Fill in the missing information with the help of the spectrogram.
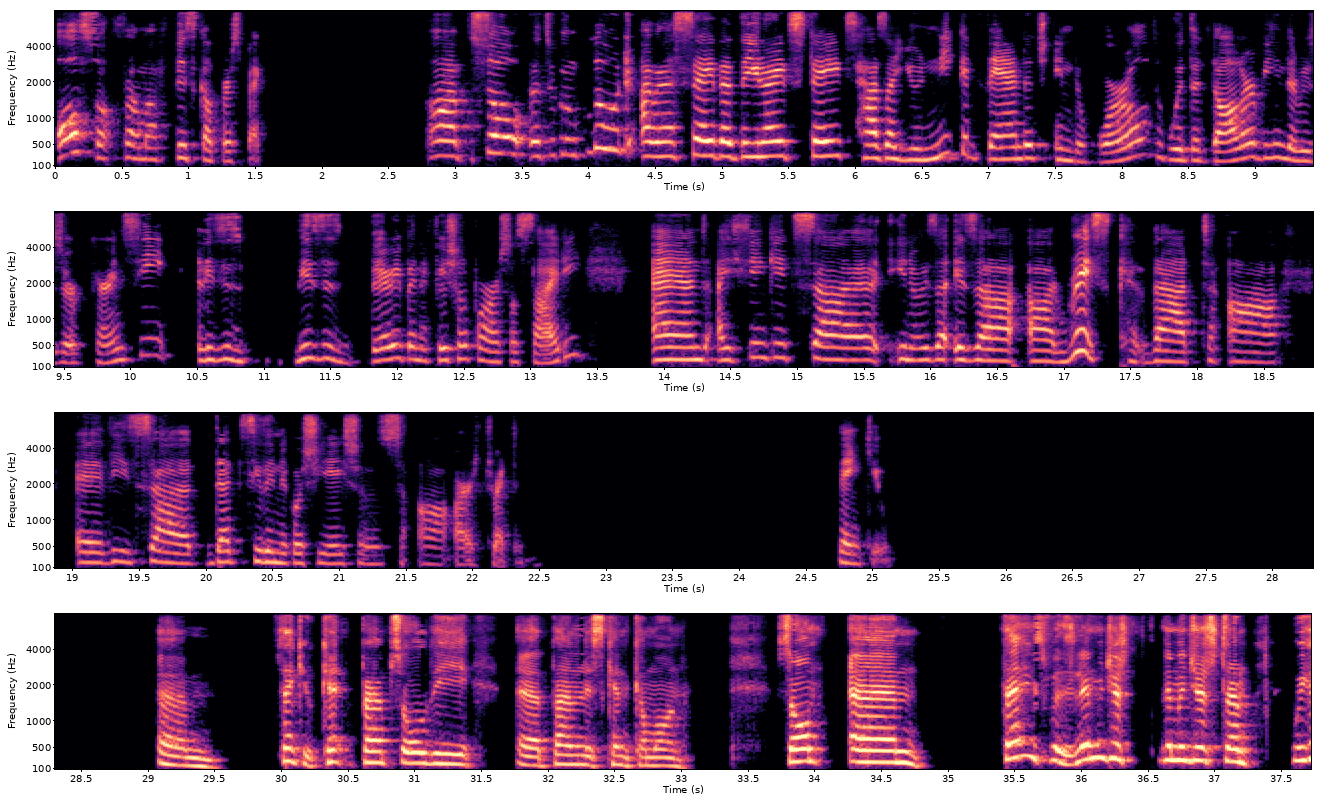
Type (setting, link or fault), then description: link, video call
